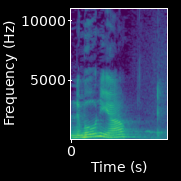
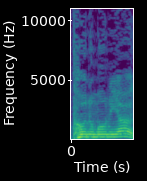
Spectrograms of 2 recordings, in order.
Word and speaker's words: pneumonia: we have the word pneumonia this is not panamunia it is pneumonia and mustafa for example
